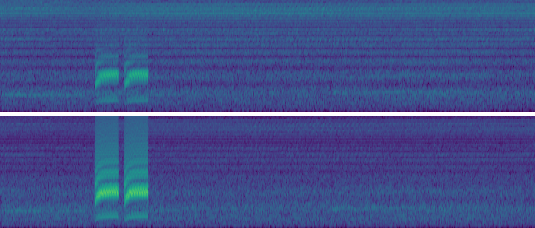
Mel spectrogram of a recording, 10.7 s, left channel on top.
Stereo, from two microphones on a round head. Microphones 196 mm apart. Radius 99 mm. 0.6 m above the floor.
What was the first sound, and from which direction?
A drone, 60° left (ahead or behind).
